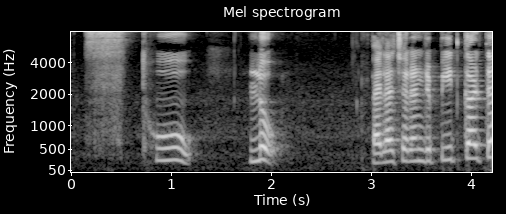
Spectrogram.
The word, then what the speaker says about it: स्थूलो: नहीं आ रहा है, देखो आधा से का उच्चारण इस तरह से करना है, और थू को खींचना है, स्थू लो।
